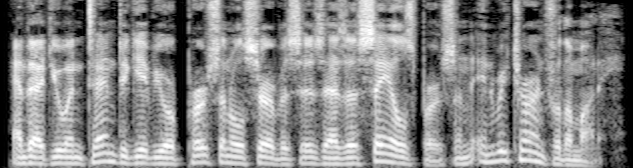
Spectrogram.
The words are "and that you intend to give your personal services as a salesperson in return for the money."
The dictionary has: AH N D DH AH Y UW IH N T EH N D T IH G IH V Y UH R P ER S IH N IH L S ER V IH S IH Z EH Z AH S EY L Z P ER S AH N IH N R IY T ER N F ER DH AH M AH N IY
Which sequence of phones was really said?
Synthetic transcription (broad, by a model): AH N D DH AH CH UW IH N T EH N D T IH G IH V Y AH R P ER S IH N L S ER V IH S IH Z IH Z AH S EY L Z P ER S AH N IH N R IY T ER N F ER DH AH M AH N IY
